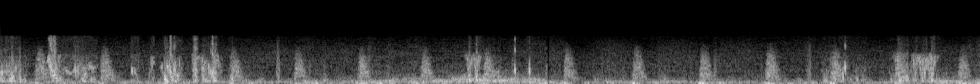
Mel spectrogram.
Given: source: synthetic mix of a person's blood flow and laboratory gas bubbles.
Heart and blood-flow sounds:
Doppler ultrasound of blood flow; subclavian vein
0.00-0.29 s: bubbles
0.46-0.99 s: bubbles
1.30-1.40 s: bubbles
1.48-1.56 s: bubbles
1.59-1.84 s: bubbles
1.91-2.23 s: bubbles
2.28-2.36 s: bubbles
4.64-5.02 s: bubbles
5.11-5.19 s: bubbles
5.25-5.33 s: bubbles
8.21-8.67 s: bubbles
8.89-9.41 s: bubbles
From the record:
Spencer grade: 3 (all of the cardiac periods contain showers or single bubble signals, but not dominating or overriding the cardiac motion signals); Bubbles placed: anywhere in the cardiac cycle

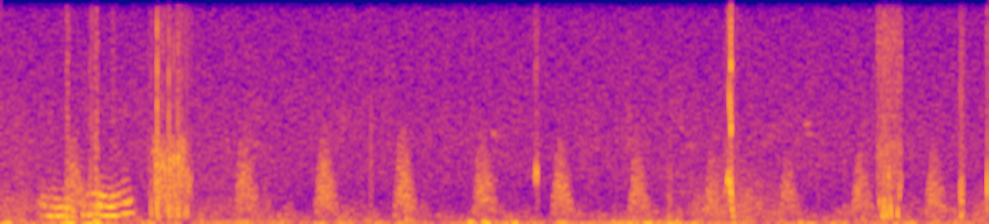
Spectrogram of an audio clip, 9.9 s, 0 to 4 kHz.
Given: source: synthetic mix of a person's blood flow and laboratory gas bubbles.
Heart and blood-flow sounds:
Doppler ultrasound of blood flow; subclavian vein
1.47-1.92 s: bubbles
5.33-5.38 s: bubbles
7.23-7.38 s: bubbles
8.76-9.02 s: bubbles
9.58-9.65 s: bubbles
9.85-9.89 s: bubbles
From the record:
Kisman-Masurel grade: 122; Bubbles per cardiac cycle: 1 to 2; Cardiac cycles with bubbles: 10 to 50%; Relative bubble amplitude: moderate (0.250 to 0.450); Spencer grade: 2 (many but less than half of the cardiac periods contain bubble signals, singularly or in groups); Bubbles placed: anywhere in the cardiac cycle

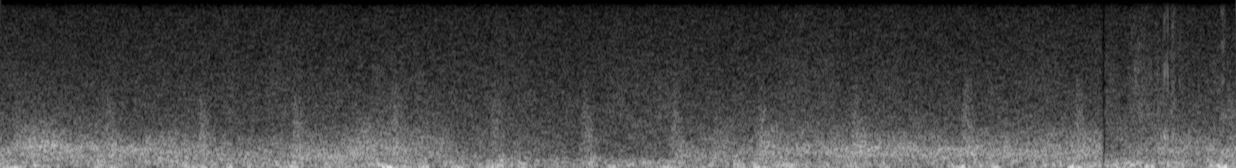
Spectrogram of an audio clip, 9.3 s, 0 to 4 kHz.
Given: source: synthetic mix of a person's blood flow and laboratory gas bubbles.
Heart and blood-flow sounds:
Doppler ultrasound of blood flow; subclavian vein
8.66-8.96 s: bubbles
9.12-9.21 s: bubbles
From the record:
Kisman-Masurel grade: 211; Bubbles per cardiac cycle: several, 3 to 8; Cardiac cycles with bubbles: 1 to 10%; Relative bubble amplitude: barely perceptible (0.100 to 0.250); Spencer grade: 1 (occasional bubble signal discernible with the cardiac motion signal, with majority of cardiac periods free of bubbles); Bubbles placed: anywhere in the cardiac cycle

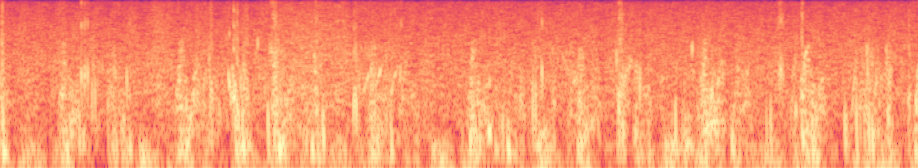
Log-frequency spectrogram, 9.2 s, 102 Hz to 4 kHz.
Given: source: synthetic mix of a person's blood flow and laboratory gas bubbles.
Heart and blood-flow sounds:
Doppler ultrasound of blood flow; precordium
0.00-0.10 s: bubbles
0.76-1.33 s: bubbles
1.78-1.85 s: bubbles
2.08-2.16 s: bubbles
2.25-2.92 s: bubbles
3.01-3.28 s: bubbles
3.50-4.04 s: bubbles
4.85-5.14 s: bubbles
5.29-5.55 s: bubbles
5.61-5.85 s: bubbles
6.13-6.44 s: bubbles
6.71-7.18 s: bubbles
7.29-7.41 s: bubbles
7.63-7.85 s: bubbles
7.90-8.24 s: bubbles
8.41-8.96 s: bubbles
9.07-9.19 s: bubbles
From the record:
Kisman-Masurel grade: 243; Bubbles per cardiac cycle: several, 3 to 8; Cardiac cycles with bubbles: 100%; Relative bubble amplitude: loud (0.450 to 0.775); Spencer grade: 3 (all of the cardiac periods contain showers or single bubble signals, but not dominating or overriding the cardiac motion signals); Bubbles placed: anywhere in the cardiac cycle

